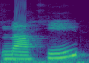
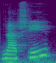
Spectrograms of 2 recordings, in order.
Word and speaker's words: Nasheed: Tariq Naheed. Oh, he sound black. Nasheed?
